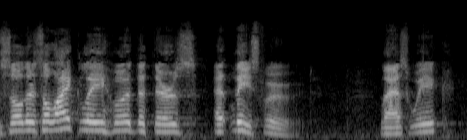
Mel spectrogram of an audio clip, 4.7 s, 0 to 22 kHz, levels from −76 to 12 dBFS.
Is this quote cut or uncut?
cut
